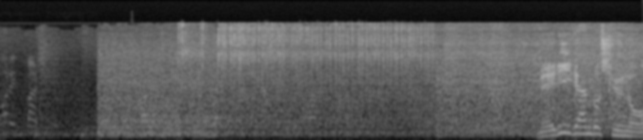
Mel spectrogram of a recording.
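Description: A grinder grinds metal with a harsh, steady hiss.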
